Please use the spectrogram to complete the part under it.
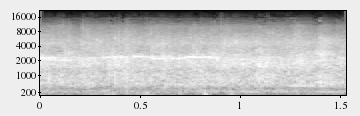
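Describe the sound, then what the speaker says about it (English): Conference audience applauding steadily at the close of an afternoon tech session, a dense, even wash of many hands clapping with no pauses across the whole stretch. "a big round of applause for yourselves for being here until this time of the day"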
